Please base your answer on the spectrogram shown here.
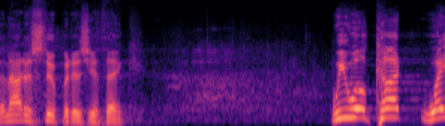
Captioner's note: laughter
